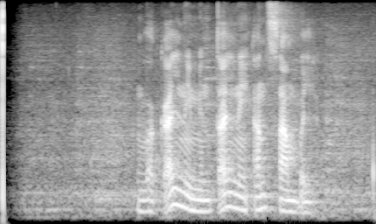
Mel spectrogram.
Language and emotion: Russian, neutral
